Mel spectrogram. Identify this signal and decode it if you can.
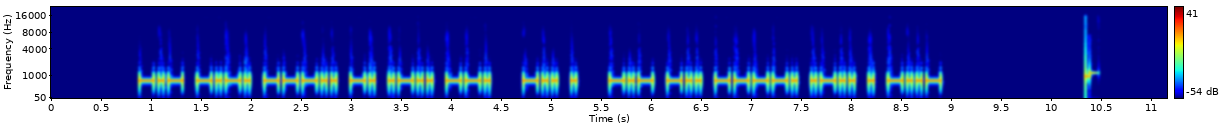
Morse code, heard as a keyed tone, about 25 wpm, 700 Hz. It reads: KC8NLG DE KD9LEX
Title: USA Callsign DE Callsign - 6 Characters - 25wpm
